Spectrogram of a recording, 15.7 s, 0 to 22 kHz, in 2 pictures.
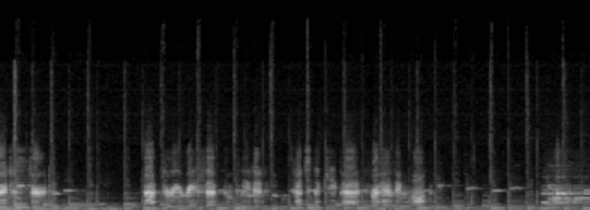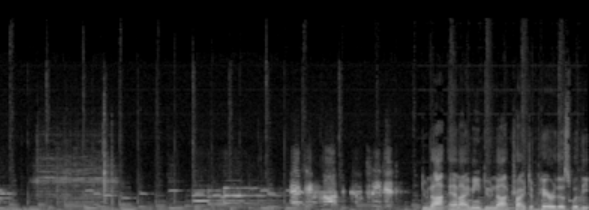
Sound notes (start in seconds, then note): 7.2 beeps and whirs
